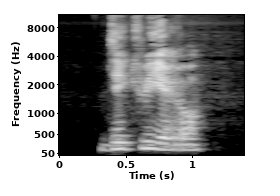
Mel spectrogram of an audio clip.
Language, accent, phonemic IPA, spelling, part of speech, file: French, Canada, /de.kɥi.ʁa/, décuira, verb, LL-Q150 (fra)-décuira.wav
- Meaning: third-person singular future of décuire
